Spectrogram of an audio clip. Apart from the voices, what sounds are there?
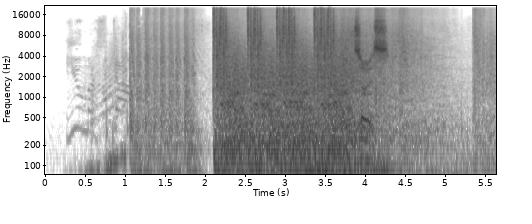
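assault rifle gunfire in the video game Mass Effect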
